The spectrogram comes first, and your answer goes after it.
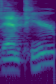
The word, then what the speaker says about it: Vampyr: So I would pronounce that vampire, but I don't know for sure.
